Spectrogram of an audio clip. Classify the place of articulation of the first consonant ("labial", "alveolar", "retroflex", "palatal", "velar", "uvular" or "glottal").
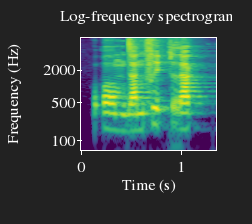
glottal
